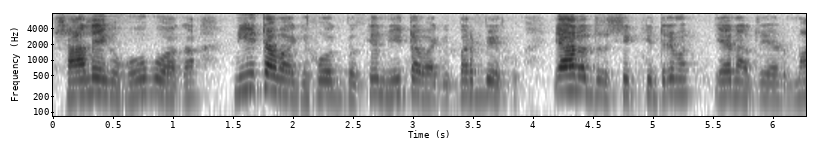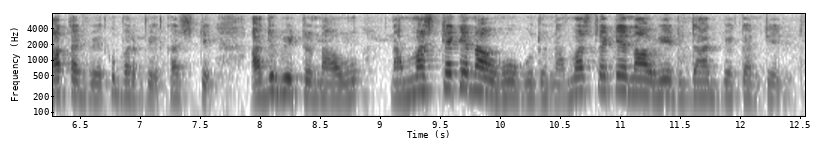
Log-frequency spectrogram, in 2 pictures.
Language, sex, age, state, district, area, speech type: Kannada, female, 60+, Karnataka, Udupi, urban, spontaneous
